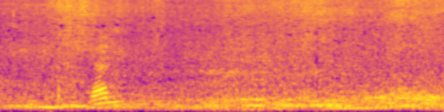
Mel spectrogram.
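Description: A motor vehicle's engine running with a steady low hum, with one short spoken word about a second in.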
